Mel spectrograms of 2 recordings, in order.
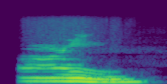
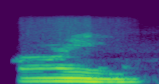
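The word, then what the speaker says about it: عين: উচ্চারণটা গলার ভিতর থেকে হবে আইন, আইন।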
